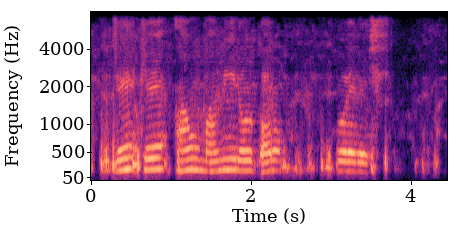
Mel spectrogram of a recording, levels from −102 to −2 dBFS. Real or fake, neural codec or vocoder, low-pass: fake; codec, 16 kHz, 2 kbps, FunCodec, trained on Chinese and English, 25 frames a second; 7.2 kHz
